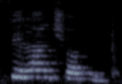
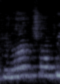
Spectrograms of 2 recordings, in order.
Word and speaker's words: philanthropy: let's appear sounds v it has an f sound so you're not going to be saying plant trophy you're going to be saying fee land trophy f sound philanthropy and philanthropy is divided into four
